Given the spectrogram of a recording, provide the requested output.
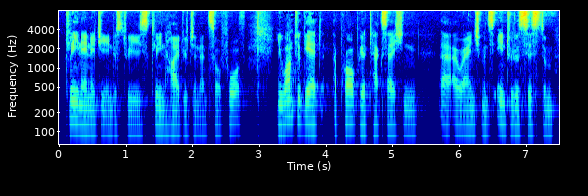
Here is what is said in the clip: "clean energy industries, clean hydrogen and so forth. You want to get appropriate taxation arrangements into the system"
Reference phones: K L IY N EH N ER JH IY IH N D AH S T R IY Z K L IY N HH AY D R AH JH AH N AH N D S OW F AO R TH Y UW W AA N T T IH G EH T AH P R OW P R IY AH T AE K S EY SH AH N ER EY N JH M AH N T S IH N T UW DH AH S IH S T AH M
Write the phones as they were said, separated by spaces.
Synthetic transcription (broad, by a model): K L IY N EH N ER JH IY IH N D AH S T R IY Z K L IY N HH AY D R AH JH AH N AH N S OW F AO R TH Y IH W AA N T T IH G EH T AH P R OW P R IY AH T AE K S EY SH AH N ER EY N JH M AH N T S IH N T UW DH AH S IH S T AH M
